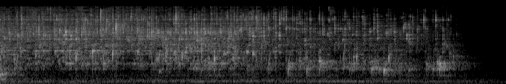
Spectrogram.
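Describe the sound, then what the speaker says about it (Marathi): Water pours from a vessel onto washed lentils in a pressure cooker pot, a steady close splashing gush that fades out near the end, with no talking. "तर त्यामध्ये घालूयात पाणी।"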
